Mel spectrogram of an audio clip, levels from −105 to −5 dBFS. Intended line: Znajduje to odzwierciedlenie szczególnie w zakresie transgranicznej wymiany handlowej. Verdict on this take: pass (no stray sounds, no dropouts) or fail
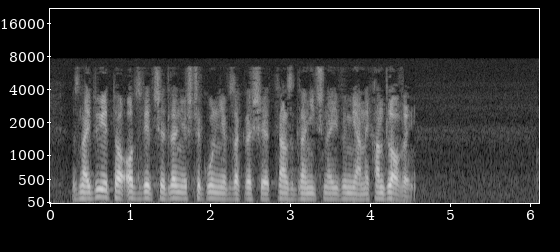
pass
